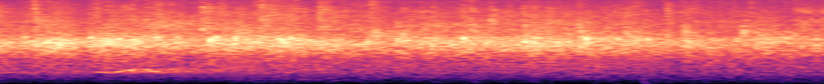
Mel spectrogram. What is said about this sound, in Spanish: Dale un aplauso a él, hombre.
